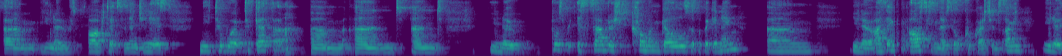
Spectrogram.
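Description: A woman's voice: lowish voice, echoey room, low-quality recording. A woman in her fifties on a panel, speaking over a video call from her living room in a rambling way with many "you know"s. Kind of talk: panel discussion.

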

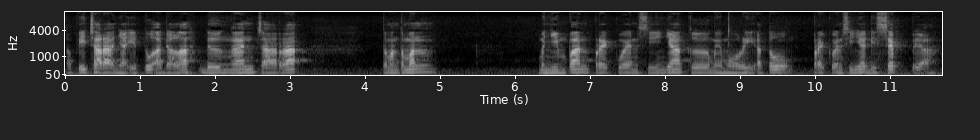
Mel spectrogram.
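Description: A man's voice: medium pitch, fairly even intonation, slow pace, long pauses, slight background noise. A man giving a casual hands-on tutorial as a repair technician, repeating and rephrasing as he explains. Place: indoor cluttered repair workbench.

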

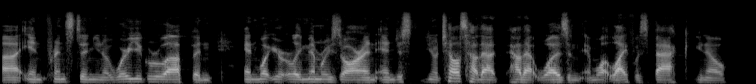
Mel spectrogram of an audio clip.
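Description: A middle-aged man hosting an interview over a video call on a headset mic from home, brisk and chatty with many fillers. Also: lowish voice, level tone, fairly bright tone, dry recording. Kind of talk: hosted interview. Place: room at home.

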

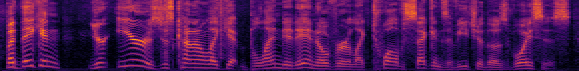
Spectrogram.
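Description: A man's voice: fairly high pitch, very animated, normal speed, fairly bright tone. A man, a voice actor and animator, giving casual podcast advice, swearing freely and breaking into voice demonstrations.

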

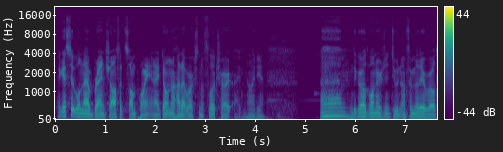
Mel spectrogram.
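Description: Young guy with a lowish voice reading out a visual novel on stream, bit of casual commentary, music behind. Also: smooth. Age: young adult. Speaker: game streamer. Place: indoor room, webcam stream. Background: game music.

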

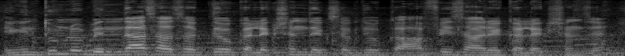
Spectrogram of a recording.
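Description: A man's voice: on the high side, rapid-fire. A young man with an Indian accent narrating a casual shopping vlog, often mixing in English words and phrases. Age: young adult. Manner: mixes English words and phrases into his speech. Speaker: vlogger.

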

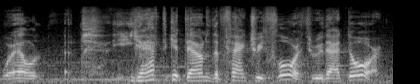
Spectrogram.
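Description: An actor playing an impatient, nervous stranded survivor in a video game, whiny and hesitant. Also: male voice, on the high side, normal speed, music in the background, lightly acted. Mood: anxious, impatient. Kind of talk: video game cutscene acting.

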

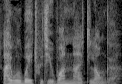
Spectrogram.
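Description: A man voicing an eager, warm-hearted little male swallow in a storybook reading. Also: medium pitch, fairly quick, no room sound, clean studio sound, lightly acted. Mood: kind.

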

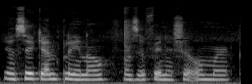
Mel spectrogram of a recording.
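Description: A woman's voice: a little high, little pitch movement, quick pace, vocal fry, darkish tone, a little hiss or hum. A young woman with the flu, stuffy-voiced, patiently coaxing her child through homework at home. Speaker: mother and vlogger. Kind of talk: casual home vlog, helping a child with homework.

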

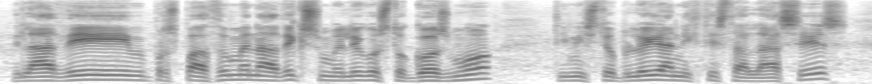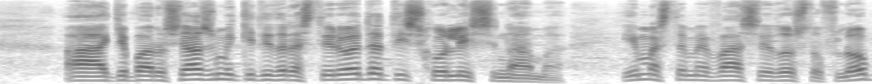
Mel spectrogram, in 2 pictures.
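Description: A man in his thirties, director of a sailing school, being interviewed outdoors and explaining things in a measured way with hesitant fillers. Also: sits high. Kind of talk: street interview. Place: outdoor café terrace in a town. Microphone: handheld reporter mic.

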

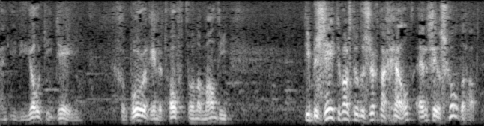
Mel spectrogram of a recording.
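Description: Lively, deliberate detective, dull recording. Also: male voice, on the low side. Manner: explanatory, deliberate, with small hesitations and tags. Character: shrewd, methodical male detective inspector summing up a murder case. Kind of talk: Dutch radio play acting. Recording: dull old radio play recording.

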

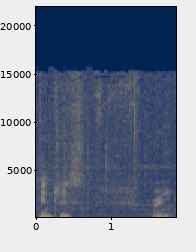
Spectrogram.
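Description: A man hosting a craft tutorial, talking informally and haltingly as he thinks aloud while working. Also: medium pitch, vocal fry, warm tone, soft background music. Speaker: DIY maker and video host. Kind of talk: casual hands-on tutorial narration. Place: indoor craft workbench.

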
